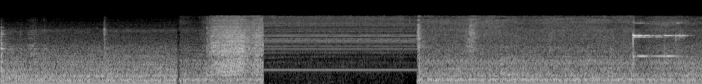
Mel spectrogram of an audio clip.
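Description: Plasma cutter cutting steel plate: a steady harsh hiss that grows louder about two seconds in, changes for a second and a half into a thinner, whining sound with several steady tones, then goes back to the hiss.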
